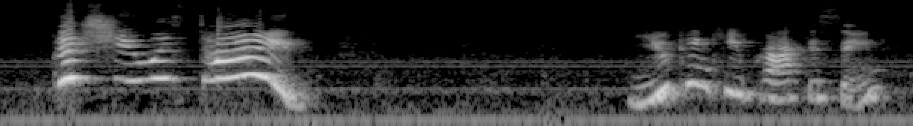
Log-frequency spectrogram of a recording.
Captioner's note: gasp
